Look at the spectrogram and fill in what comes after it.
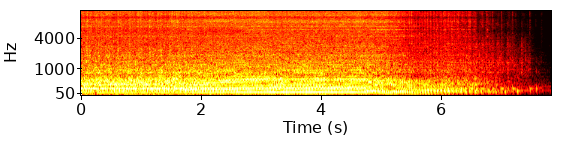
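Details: Snowblower engine after carburetor cleaning and fuel line repair. It catches and runs at a steady, even beat for about five seconds, then winds down and stops. Clean running, no knocks.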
